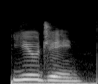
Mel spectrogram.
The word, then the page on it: Eugene: /y/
